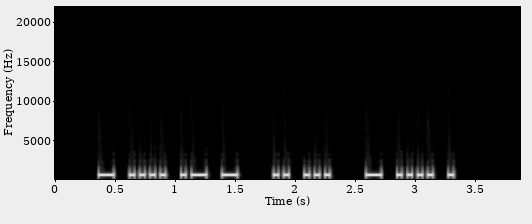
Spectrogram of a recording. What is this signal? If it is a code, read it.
Morse code, heard as a keyed tone, about 28 wpm, 700 Hz. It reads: THAT IS THE
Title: Sets of 3 Words 28wpm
